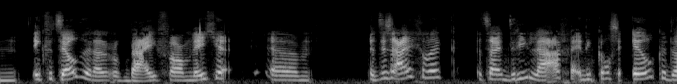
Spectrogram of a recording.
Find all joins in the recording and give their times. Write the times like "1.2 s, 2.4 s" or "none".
none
